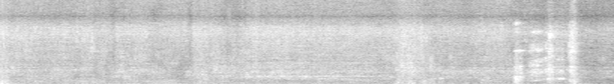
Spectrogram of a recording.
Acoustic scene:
kitchen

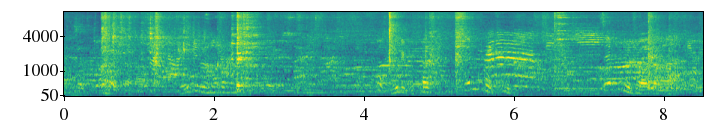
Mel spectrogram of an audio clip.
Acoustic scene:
cafe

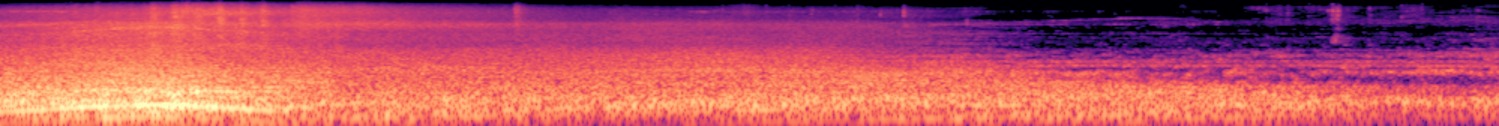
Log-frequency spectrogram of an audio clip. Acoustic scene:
street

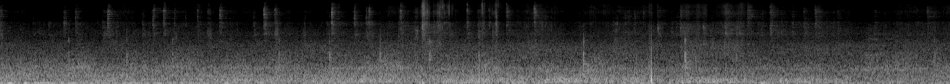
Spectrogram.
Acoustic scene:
subway station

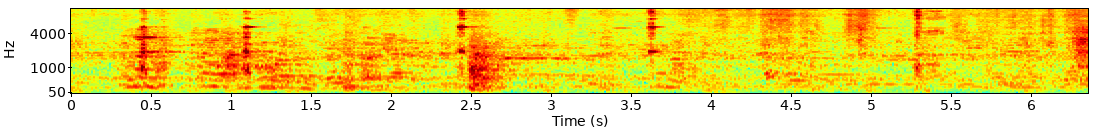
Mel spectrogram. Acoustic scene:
crowded indoor space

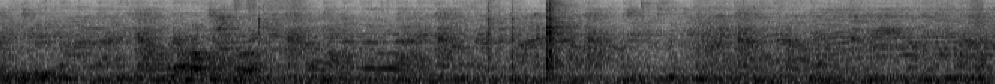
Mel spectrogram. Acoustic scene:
restaurant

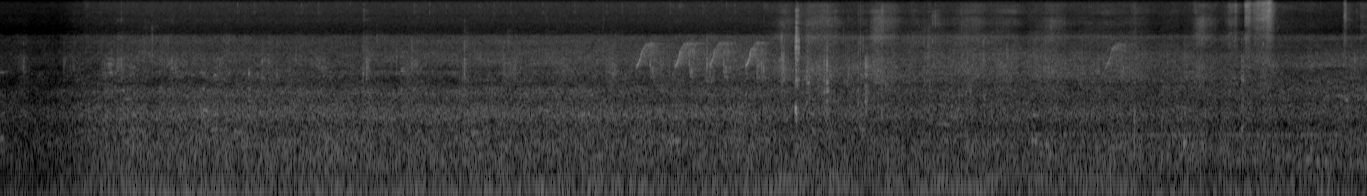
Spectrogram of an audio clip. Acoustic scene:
park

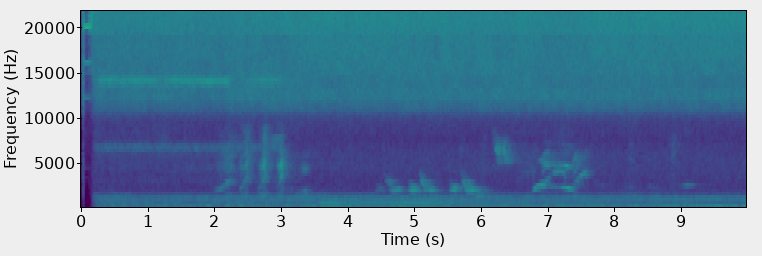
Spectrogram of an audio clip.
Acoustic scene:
park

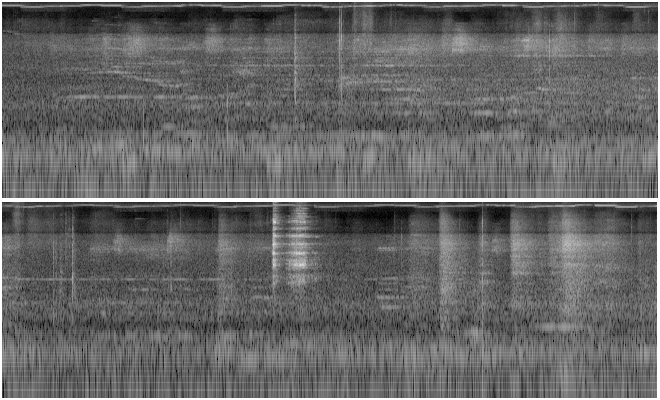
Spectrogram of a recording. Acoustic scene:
cafe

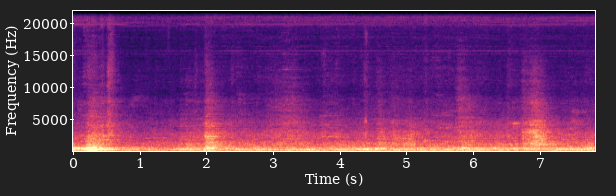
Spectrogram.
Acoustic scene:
restaurant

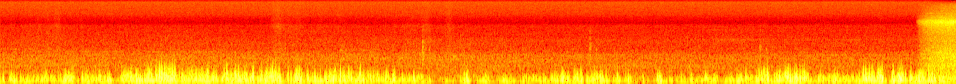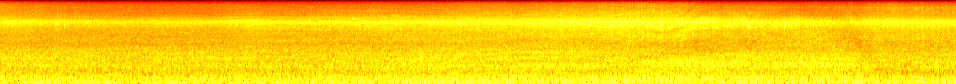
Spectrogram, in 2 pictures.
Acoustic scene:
street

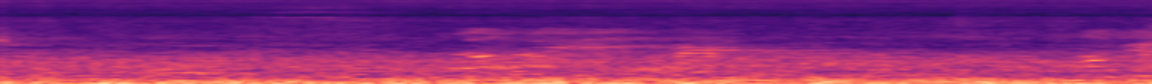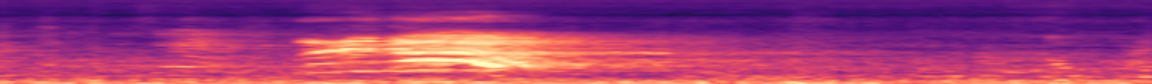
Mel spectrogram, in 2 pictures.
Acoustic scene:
park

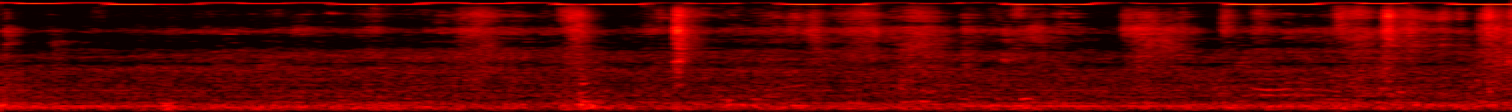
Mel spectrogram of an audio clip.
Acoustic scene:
bus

